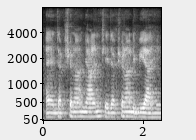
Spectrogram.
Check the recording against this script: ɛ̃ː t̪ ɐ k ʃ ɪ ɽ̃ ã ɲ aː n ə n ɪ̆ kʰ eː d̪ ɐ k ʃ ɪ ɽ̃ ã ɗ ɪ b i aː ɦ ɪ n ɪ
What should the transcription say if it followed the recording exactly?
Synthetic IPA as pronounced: ɛ̃ː d̪ ɐ k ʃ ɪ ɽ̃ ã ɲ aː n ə n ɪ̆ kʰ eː d̪ ɐ k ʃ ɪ ɽ̃ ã ɗ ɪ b i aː ɦ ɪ n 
